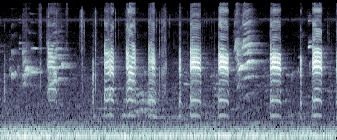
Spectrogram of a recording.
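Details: Nestling birds calling for food during feeding: scattered harsh, screechy rasps at irregular intervals, some with bright rising whistled overtones, and quieter chirps between them.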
